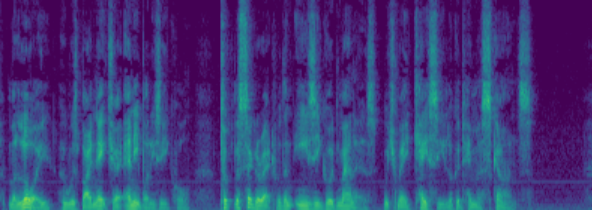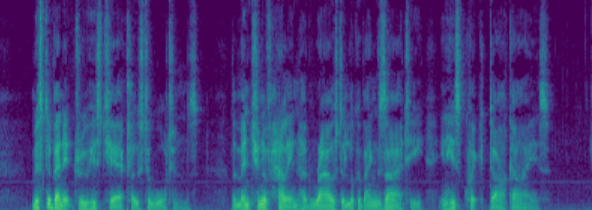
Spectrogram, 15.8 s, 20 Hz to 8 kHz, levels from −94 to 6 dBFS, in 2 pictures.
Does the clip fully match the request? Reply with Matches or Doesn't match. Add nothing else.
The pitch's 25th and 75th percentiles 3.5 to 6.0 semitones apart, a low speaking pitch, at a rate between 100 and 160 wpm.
Doesn't match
